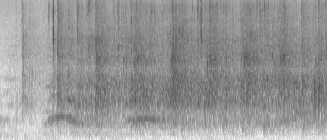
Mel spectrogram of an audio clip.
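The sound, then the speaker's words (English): A crowd breaks into steady applause, many hands clapping at once in a dense, continuous wash that swells quickly and holds at a moderate level for a few seconds. “You guys didn't I don't think you clapped, eh?”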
